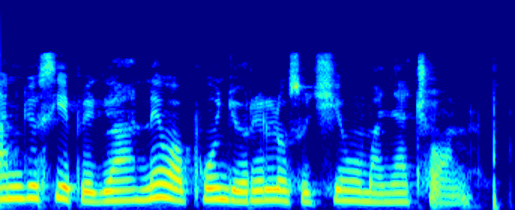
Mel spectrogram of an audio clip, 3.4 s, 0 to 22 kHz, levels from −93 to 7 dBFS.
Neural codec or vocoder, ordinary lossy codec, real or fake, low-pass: none; none; real; none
